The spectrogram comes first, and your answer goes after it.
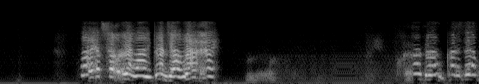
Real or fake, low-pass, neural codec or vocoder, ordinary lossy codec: fake; none; codec, 16 kHz, 0.5 kbps, FreqCodec, smaller model; none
